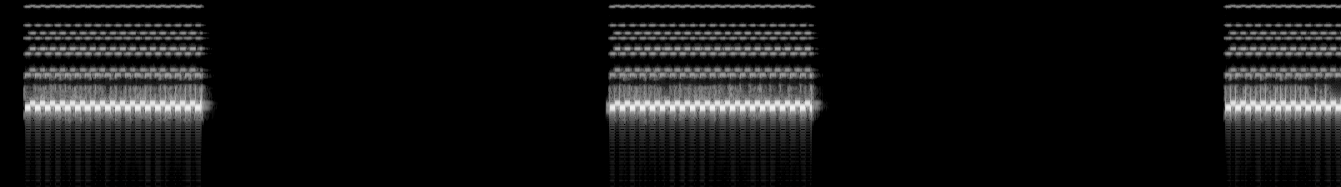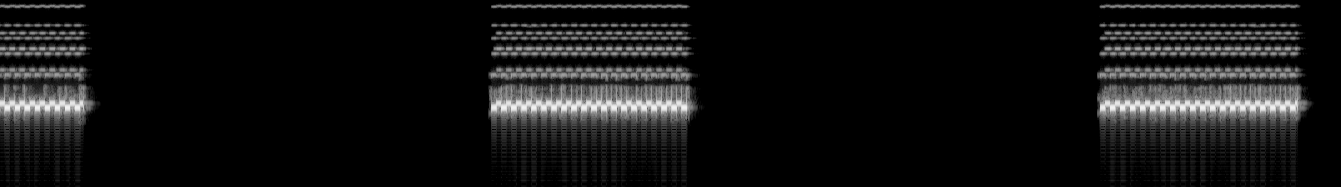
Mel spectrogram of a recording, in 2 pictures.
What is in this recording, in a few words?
telephone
